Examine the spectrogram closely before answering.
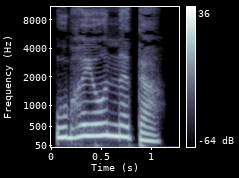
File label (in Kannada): "ಉಭಯೋನ್ನತ", Kannada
